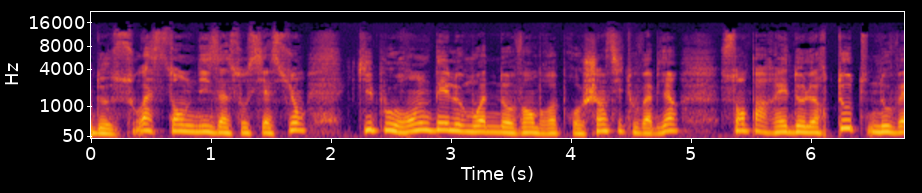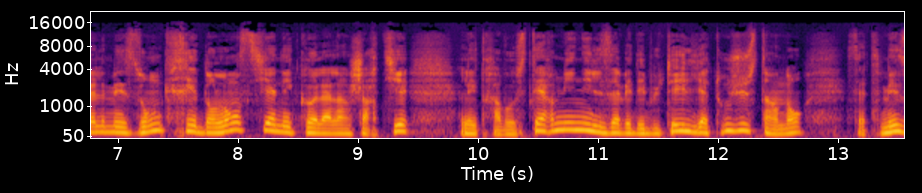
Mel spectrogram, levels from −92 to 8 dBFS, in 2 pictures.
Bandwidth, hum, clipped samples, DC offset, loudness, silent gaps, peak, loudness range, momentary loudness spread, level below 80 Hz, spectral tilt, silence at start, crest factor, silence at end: 14 kHz; none; under 0.1%; under 0.1%; -15 LUFS; none; 0 dBFS; 1 LU; 7 LU; -48 dBFS; -6 dB/octave; 0 s; 14 dB; 0 s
